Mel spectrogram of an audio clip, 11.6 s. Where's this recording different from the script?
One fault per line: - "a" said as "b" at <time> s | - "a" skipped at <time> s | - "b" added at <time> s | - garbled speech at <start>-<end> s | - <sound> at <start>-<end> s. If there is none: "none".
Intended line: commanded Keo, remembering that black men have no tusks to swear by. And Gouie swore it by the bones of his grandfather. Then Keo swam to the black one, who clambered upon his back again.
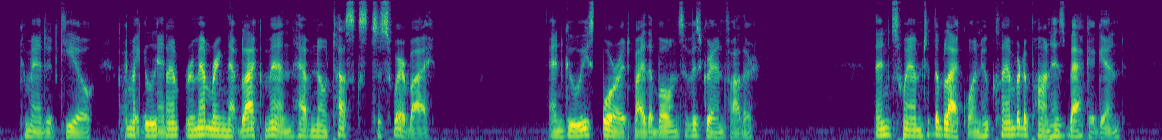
- garbled speech at 1.2-1.8 s
- dropout at 5.9-6.0 s
- "Keo" skipped at 8.9 s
